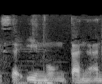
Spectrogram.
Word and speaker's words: sa imong tanan: Yes, maayong buntag sa imong tanan. How do you say it? Is that correct? – Sa imong tanan. – Sa imong tanan. – Yeah. Yes.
